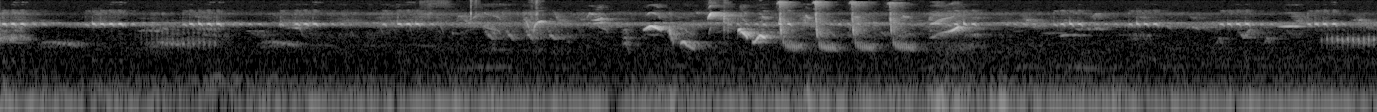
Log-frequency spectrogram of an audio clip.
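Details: Beside a sunflower field at night, crickets keep up a constant high, pulsed trill while a cluster of sharp chirps and buzzy notes breaks in around the middle.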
